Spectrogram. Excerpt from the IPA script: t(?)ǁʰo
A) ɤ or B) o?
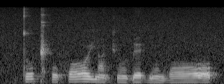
B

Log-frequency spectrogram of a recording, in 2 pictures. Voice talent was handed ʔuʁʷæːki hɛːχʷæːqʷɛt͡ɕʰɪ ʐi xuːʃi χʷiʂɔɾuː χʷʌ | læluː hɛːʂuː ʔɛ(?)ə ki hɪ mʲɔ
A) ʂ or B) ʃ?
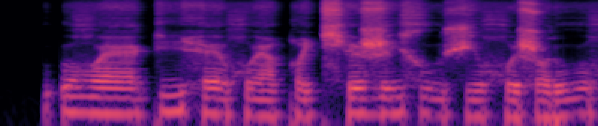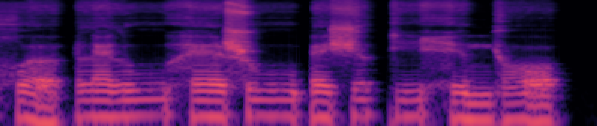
B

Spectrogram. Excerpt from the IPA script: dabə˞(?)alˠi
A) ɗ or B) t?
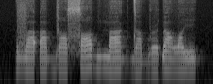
A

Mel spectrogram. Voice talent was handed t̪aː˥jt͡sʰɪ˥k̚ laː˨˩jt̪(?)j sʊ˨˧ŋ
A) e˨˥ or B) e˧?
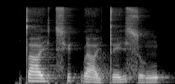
A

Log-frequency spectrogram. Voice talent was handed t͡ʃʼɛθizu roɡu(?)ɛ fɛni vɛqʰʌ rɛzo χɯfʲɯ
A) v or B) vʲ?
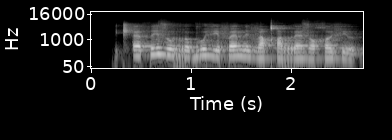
B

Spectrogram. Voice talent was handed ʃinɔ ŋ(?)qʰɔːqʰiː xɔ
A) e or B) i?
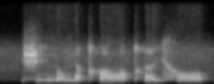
A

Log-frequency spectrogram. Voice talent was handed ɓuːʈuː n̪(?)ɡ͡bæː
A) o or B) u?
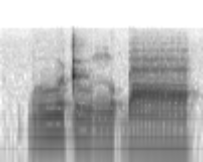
A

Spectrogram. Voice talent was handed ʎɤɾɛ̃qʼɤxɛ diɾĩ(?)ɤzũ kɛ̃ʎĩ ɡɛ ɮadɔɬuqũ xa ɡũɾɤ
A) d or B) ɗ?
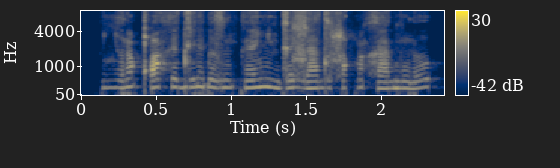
B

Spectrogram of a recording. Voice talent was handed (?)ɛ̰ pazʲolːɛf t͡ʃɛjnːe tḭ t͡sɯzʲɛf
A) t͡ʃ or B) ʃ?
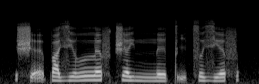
B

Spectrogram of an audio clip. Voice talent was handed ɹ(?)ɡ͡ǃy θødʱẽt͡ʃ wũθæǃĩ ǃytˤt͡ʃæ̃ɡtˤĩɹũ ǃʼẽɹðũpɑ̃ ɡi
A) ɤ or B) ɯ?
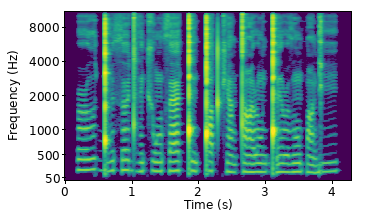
B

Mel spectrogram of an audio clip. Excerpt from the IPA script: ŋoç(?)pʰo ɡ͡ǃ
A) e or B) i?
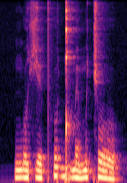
A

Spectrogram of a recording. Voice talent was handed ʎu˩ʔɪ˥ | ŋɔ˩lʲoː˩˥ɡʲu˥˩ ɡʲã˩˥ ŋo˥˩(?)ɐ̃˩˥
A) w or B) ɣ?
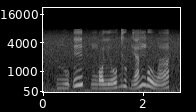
A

